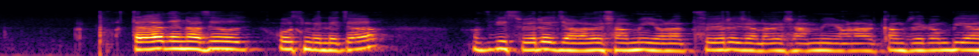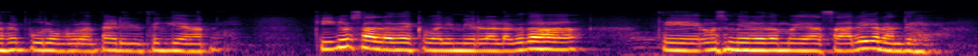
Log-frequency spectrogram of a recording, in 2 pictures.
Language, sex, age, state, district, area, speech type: Dogri, male, 18-30, Jammu and Kashmir, Reasi, rural, spontaneous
